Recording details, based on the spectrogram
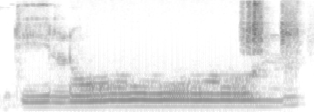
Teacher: Ya, nun ujung lidah. Ya, ujung lidah yang kita tempelkan ke gusi atas.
